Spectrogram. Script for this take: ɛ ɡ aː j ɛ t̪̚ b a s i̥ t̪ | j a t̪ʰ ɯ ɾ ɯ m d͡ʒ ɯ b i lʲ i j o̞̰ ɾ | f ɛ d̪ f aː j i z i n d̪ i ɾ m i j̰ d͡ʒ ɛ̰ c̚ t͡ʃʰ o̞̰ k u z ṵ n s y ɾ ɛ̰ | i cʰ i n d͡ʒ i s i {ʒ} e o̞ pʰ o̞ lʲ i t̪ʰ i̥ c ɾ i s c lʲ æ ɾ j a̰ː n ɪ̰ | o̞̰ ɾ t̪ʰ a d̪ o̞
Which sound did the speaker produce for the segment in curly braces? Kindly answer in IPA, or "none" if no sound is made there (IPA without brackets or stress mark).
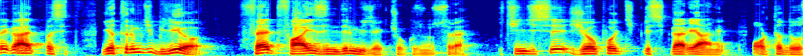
ʒ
